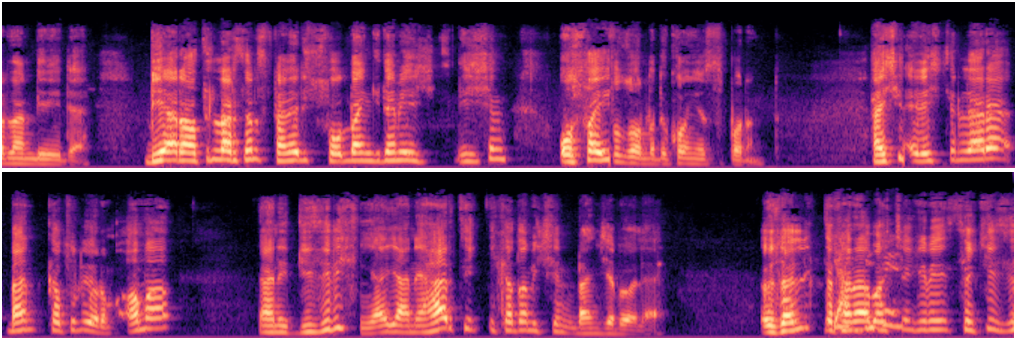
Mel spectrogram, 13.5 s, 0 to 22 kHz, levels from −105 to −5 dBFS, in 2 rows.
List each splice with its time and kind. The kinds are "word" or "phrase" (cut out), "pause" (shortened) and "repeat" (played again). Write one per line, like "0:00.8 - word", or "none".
0:04.1 - phrase
0:06.0 - phrase
0:09.2 - phrase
